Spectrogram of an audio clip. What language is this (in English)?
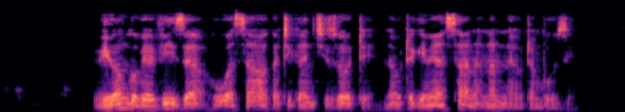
Swahili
